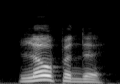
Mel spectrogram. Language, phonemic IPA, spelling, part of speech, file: Dutch, /ˈlopəndə/, lopende, preposition / verb / adjective, Nl-lopende.ogg
- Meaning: inflection of lopend: 1. masculine/feminine singular attributive 2. definite neuter singular attributive 3. plural attributive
